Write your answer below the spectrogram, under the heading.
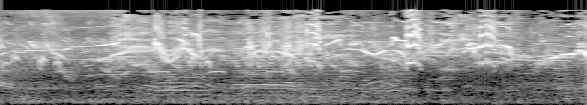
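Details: Several Oriental magpie-robins at a bird-contest area sing at once in rich, overlapping whistles, trills and buzzy phrases, high-pitched and continuous, with a faint murmur of voices behind.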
